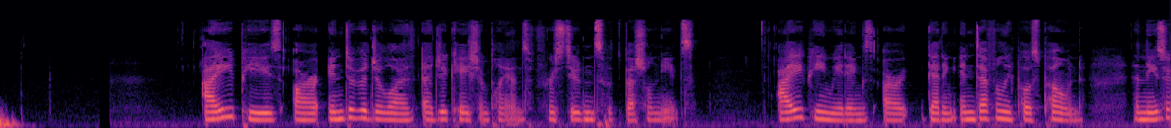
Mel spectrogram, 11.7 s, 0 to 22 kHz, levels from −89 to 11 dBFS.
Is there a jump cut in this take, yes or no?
no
